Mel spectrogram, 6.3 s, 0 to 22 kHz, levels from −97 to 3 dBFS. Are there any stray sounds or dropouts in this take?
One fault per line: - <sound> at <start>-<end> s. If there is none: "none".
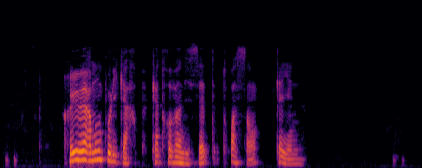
none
